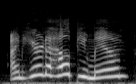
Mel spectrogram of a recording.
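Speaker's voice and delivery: high, loud insistent plea; insisting. A narrator's reading. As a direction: press it on her, desperate to help. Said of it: "James insists".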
